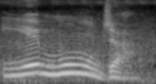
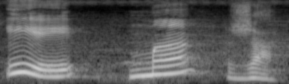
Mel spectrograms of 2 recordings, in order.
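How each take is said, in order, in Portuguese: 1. A segunda sílaba tem um 'u' fechado. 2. A segunda sílaba tem um 'a' aberto.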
